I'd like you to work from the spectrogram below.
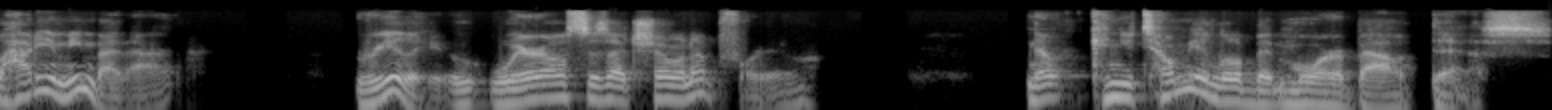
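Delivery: mildly doubtful, skeptical, curious probing tone. Demonstrating example follow-up questions to ask someone, slightly skeptical, curious tone. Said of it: "It's that slightly skeptical, curious tone".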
